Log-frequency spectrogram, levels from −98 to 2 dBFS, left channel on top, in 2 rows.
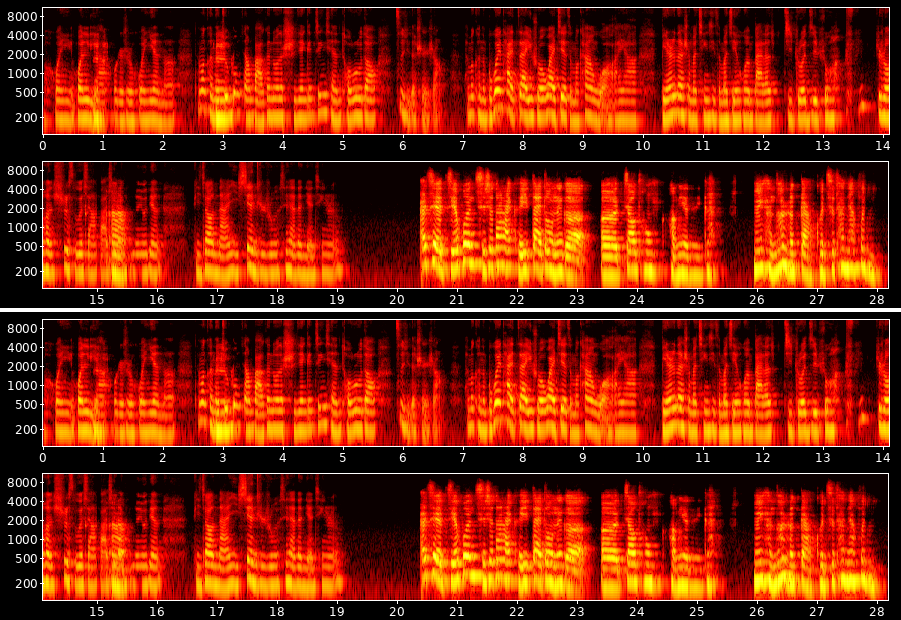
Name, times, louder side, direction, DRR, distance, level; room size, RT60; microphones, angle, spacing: voice 1, 0.0-6.6 7.0-16.3 16.6-19.1, right 2 dB, 10° right, 0.7 m, -36 dB
voice 2, 20.4-23.1 23.4-25.3 25.9-28.0, equal, 40° left, 1.4 m, -26 dB
22.0 x 17.0 x 2.3 m
head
